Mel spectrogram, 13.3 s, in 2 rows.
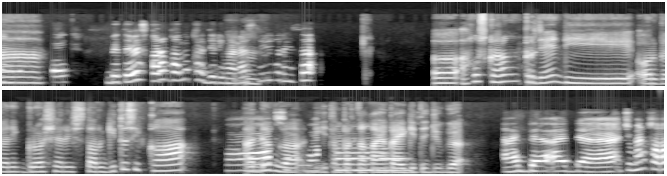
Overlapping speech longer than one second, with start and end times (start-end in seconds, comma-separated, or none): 9.1-10.8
